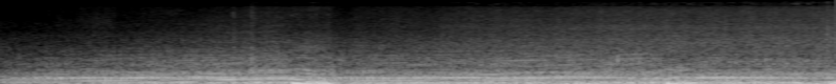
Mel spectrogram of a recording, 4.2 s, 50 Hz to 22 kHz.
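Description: A 2023 Audi RS4 B9 accelerates in manual mode, second gear, its engine note rising steadily and loud throughout with a brief surge midway, heard from inside the cabin with the sunroof open.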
